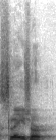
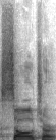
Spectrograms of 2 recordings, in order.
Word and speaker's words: Salter: town the told Jack Salter I'm Slater its salt or s al ter sorry jack I do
